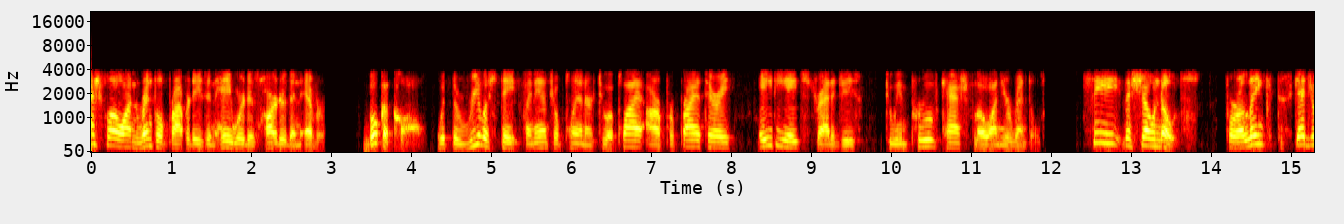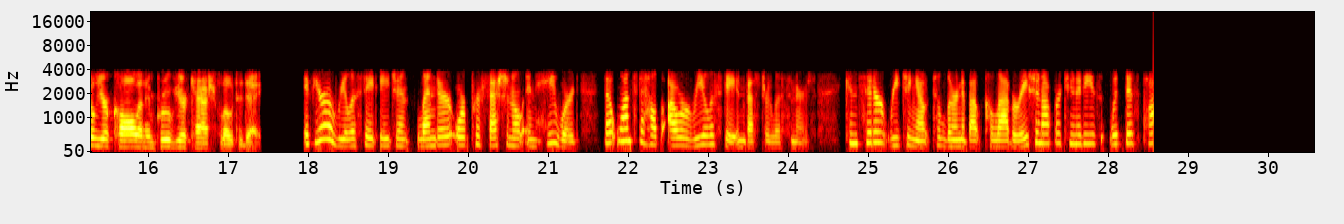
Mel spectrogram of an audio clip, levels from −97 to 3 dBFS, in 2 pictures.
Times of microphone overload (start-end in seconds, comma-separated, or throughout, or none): none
